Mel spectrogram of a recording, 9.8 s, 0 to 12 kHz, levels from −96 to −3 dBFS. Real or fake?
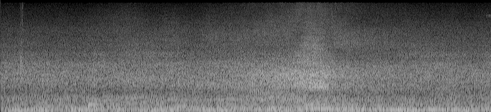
real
